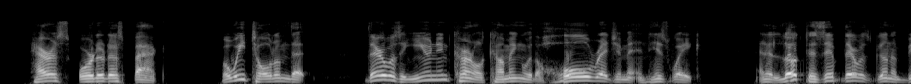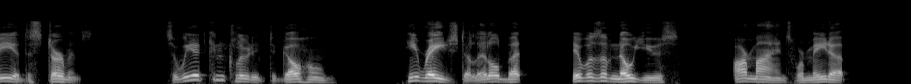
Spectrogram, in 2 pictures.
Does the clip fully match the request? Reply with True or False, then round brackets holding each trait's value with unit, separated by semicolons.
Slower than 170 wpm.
False (180 wpm)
